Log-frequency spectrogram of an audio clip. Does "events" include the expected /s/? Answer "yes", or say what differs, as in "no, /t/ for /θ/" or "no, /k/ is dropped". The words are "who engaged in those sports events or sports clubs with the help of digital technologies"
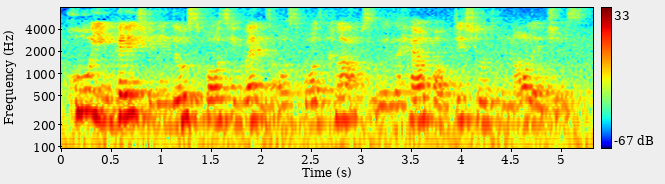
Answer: yes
